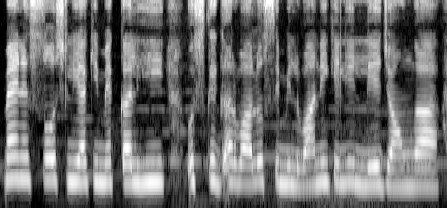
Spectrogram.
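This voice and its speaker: A woman's voice: sits high, level tone, a little mellow. A woman reading an emotional first-person story aloud as a storyteller, telling it from a husband's side. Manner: reads a first-person tale in a man's voice. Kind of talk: scripted story narration.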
